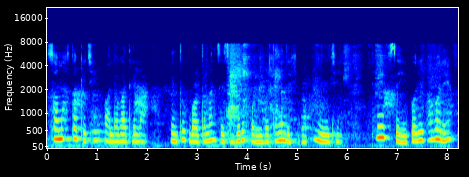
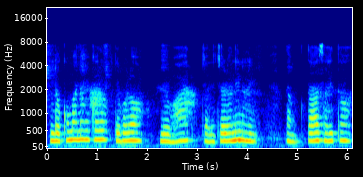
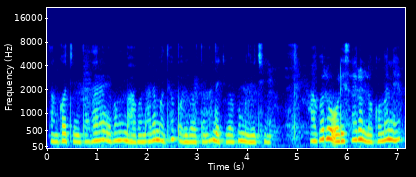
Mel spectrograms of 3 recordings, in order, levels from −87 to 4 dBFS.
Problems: constant background noise, continuous background conversations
